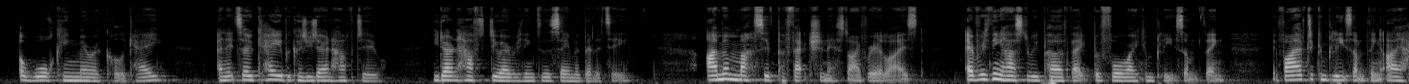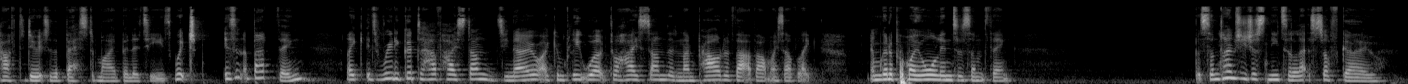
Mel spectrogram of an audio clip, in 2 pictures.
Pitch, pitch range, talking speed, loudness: 195 Hz, 175-220 Hz, 215 wpm, -25 LUFS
